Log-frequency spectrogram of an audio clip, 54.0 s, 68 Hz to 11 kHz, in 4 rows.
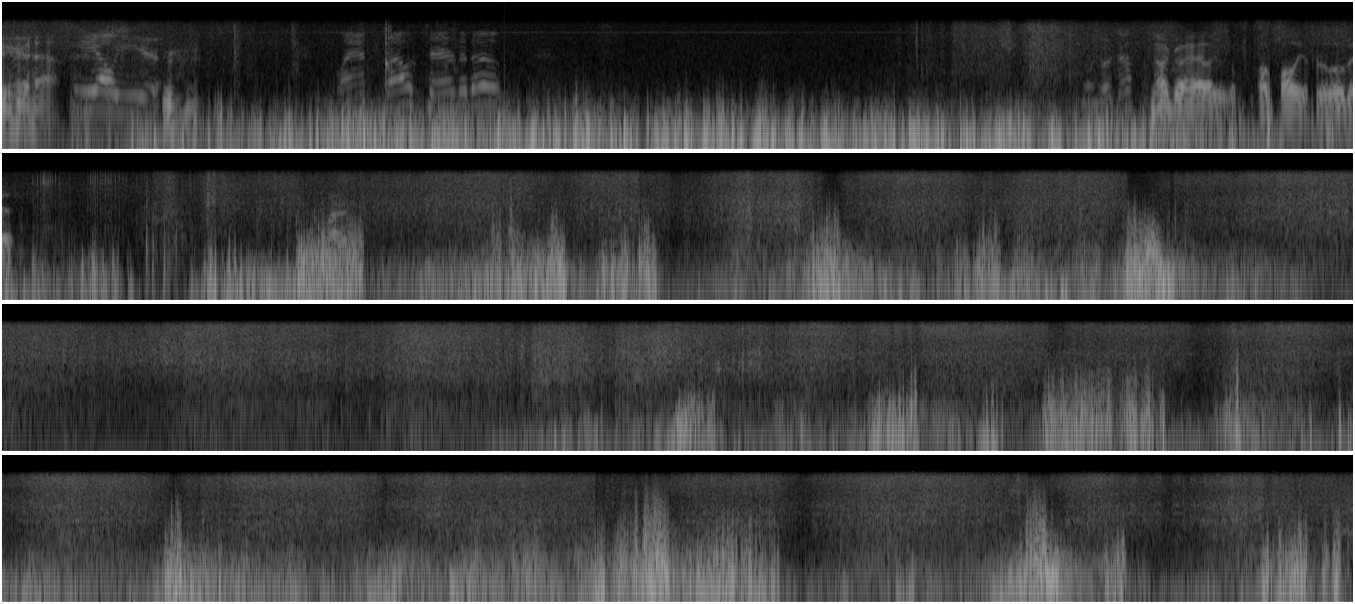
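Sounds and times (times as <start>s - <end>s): skis sliding on snow: 0.0s - 2.4s, 9.1s - 54.0s
wind buffeting microphone: 0.0s - 26.8s, 32.0s - 54.0s.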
